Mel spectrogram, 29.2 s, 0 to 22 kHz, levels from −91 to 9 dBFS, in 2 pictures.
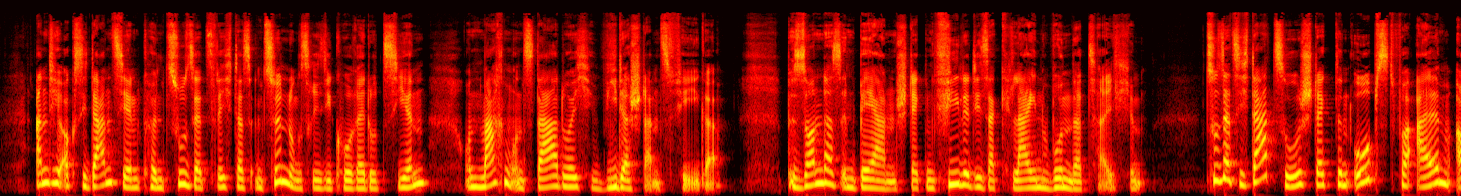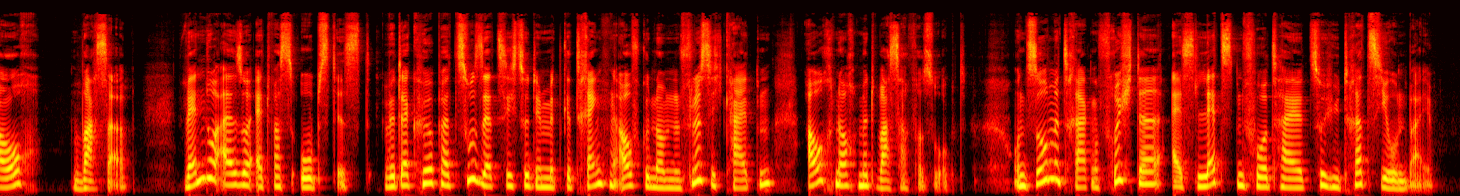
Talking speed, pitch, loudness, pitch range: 120 wpm, 205 Hz, -20 LUFS, 180-255 Hz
